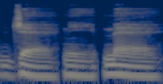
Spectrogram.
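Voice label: "jenime", concatenated syllables; Affixing experiment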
